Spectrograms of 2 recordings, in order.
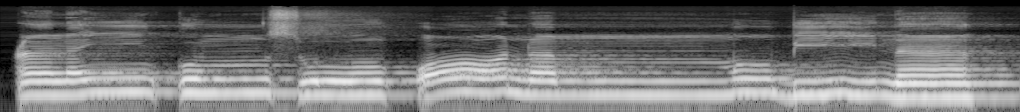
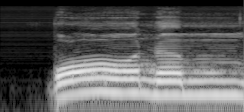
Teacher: fathah tanwin yang bertemu mim idgham biguna siap masuk dan mendengung masuk pada huruf mim dan mendengung selama 2 atau 3 harakat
